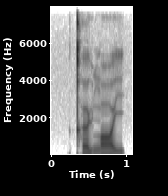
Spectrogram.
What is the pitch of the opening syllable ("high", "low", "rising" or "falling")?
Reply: low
